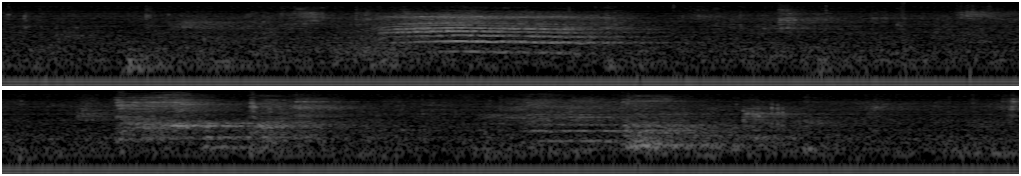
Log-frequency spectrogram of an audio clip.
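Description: A crowd of people murmurs and chats in a large room.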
